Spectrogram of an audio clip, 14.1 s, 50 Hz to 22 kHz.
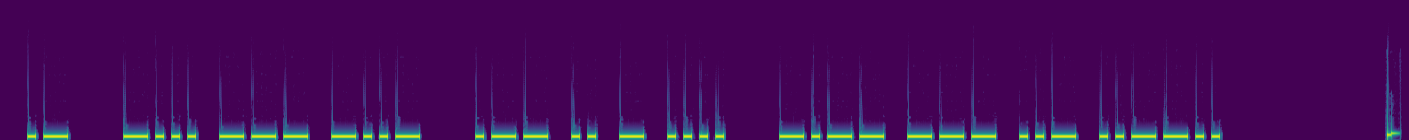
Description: Morse code, heard as a keyed tone, about 16 wpm, 700 Hz. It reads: A BOX WITH YOU?
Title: Sentences from Top 1000 Words - Review Part 2 - 15wpm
